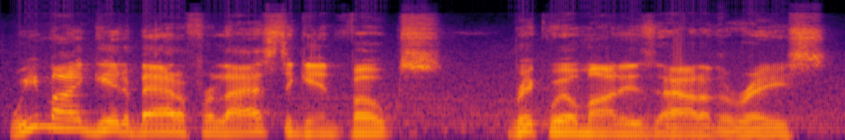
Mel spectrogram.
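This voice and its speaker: Bright-voiced sim racing commentator, a man. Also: mid-range voice, animated, normal speed, a little hiss or hum. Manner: folksy, joking, says "folks" often. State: losing his voice. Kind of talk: play-by-play commentary.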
